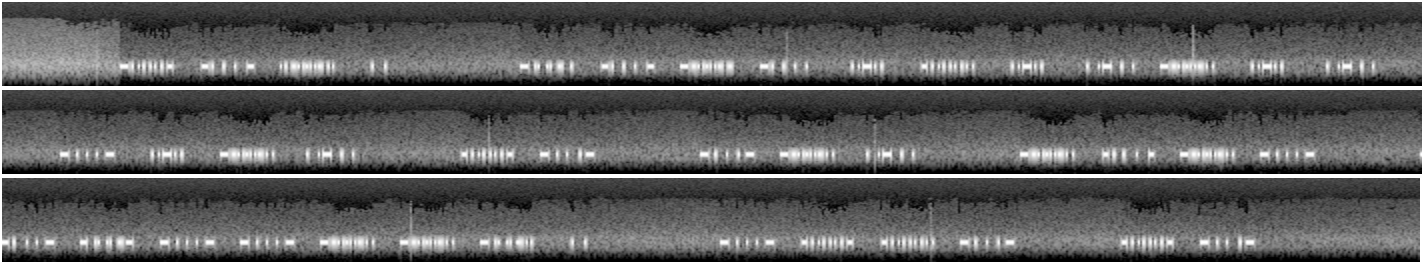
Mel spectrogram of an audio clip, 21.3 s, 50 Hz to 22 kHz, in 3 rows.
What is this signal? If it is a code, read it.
Hellschreiber (Feld-Hell, 122.5 baud), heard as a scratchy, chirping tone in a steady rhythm, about 980 Hz, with static crashes. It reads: DUS, PUBLICITEIT NIET OM HET EVEN WANNEER, NOCH OM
